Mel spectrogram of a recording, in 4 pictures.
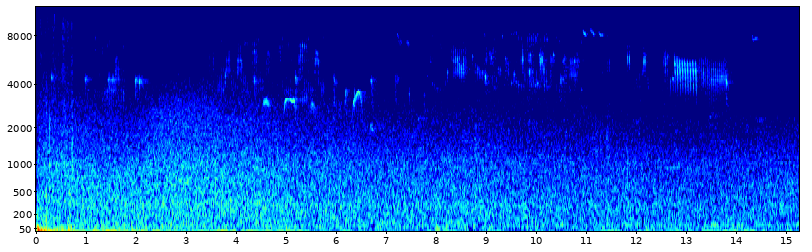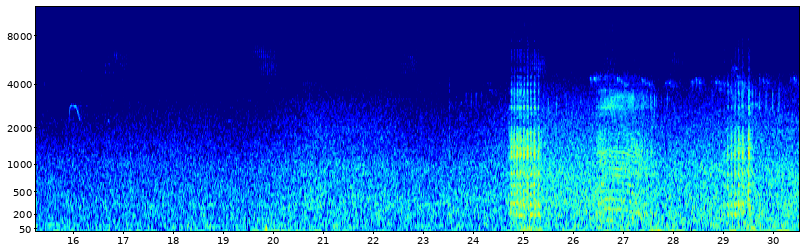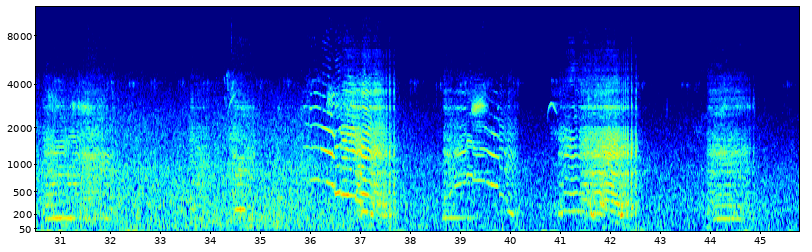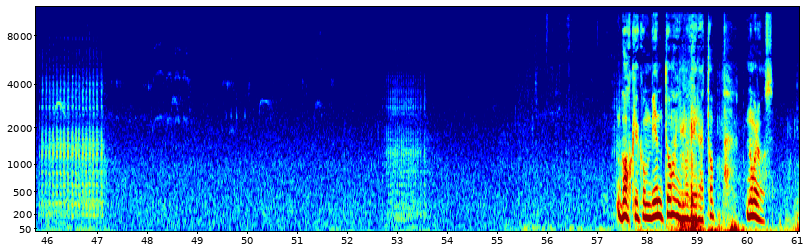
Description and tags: Forest windy creaking
Windy forest. If you're patient enough, you'll hear wood creaking on a windy day. Recorded with a DR-40.
Creaking, Wind, Forest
